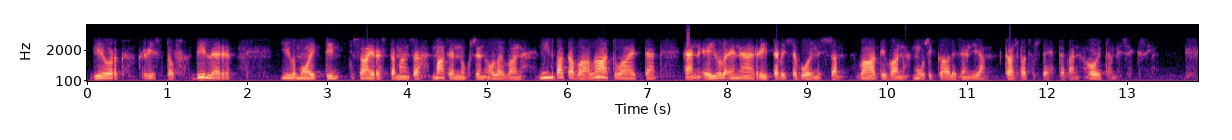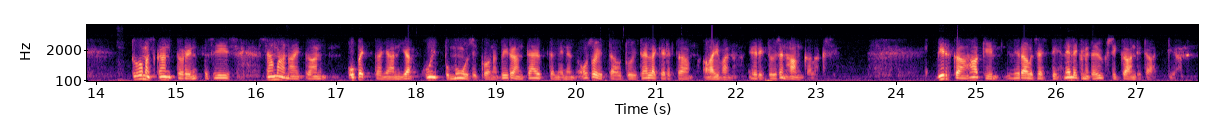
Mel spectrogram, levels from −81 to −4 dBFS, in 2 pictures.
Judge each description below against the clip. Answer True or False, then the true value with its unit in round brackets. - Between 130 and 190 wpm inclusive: False (95 wpm)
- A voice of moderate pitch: False (110 Hz)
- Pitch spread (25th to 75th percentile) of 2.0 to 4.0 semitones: True (2.9 semitones)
